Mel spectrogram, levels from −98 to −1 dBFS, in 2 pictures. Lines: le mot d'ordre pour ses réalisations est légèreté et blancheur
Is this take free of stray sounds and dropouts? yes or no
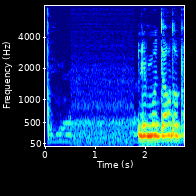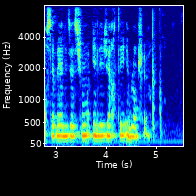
yes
